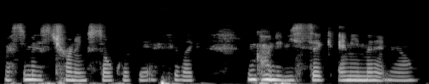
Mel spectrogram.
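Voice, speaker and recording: A woman reading first-person fiction aloud as an amateur audiobook narrator, in an expressive storytelling style. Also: medium pitch, fairly quick, no echo. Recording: dull lo-fi dry home recording.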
